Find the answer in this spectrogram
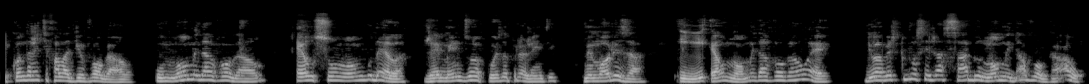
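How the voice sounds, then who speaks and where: A man teaching English vowel sounds in a lively, exclamatory way, slowing down to sound out letters. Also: medium pitch. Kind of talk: explanatory language lesson.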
